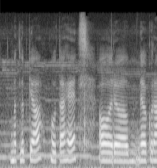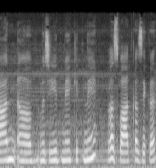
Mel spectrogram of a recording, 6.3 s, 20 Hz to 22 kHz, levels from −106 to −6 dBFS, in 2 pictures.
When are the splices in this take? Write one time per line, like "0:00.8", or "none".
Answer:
0:05.2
